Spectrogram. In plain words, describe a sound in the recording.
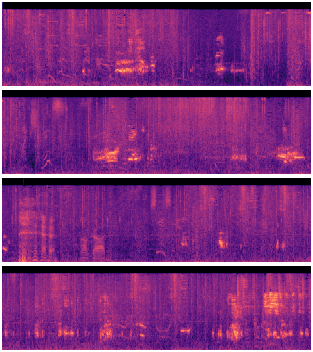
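Video game guns fire in rapid bursts.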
